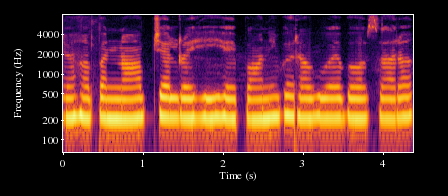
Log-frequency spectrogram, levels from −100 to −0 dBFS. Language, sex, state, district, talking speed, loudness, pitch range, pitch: Hindi, female, Chhattisgarh, Bastar, 175 wpm, -12 LUFS, 210-220 Hz, 215 Hz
